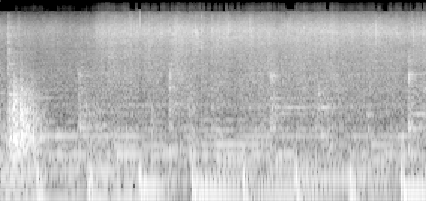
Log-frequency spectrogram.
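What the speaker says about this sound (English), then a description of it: "An onion and put it right into that skillet." Onion sizzling in a hot skillet, a loud, close, steady frying hiss with a burst at the start and repeated light scrapes as it is moved around, no voices.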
